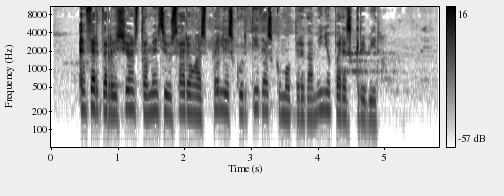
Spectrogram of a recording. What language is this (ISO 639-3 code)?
glg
